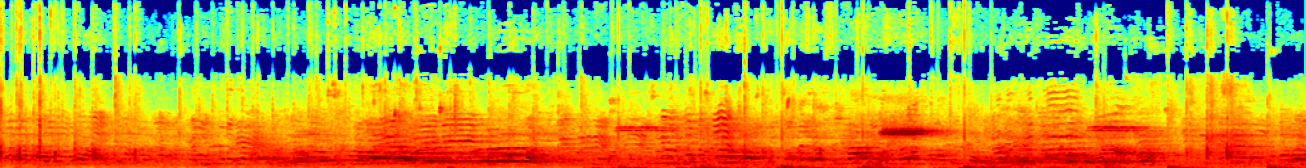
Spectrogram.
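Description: Girls and young women call out to each other and cheer in a large echoing gym.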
